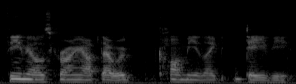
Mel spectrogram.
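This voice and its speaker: A man's voice: lowish voice, level tone, moderate pace, a bit bright. A young man chatting casually as a co-reader, commenting on a story. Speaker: co-reader, host's husband. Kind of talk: casual chat.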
